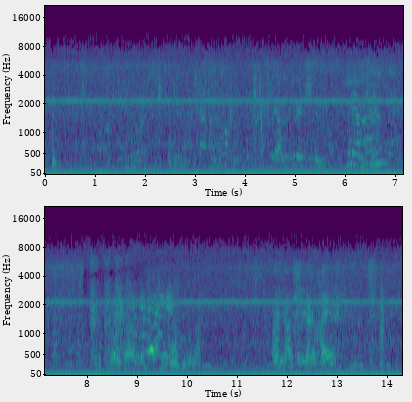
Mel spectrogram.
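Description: An elderly man reads aloud slowly, close by.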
